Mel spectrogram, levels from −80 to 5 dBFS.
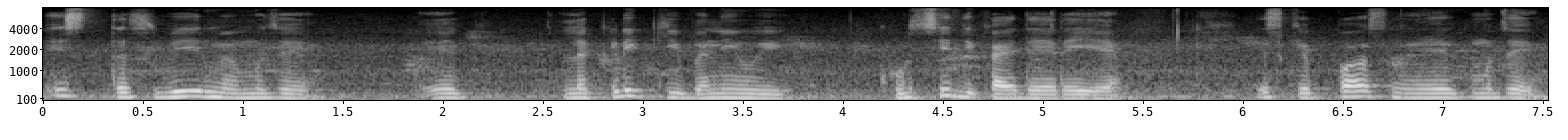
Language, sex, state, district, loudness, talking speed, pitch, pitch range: Hindi, male, Rajasthan, Bikaner, -15 LUFS, 160 wpm, 140 Hz, 125-155 Hz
